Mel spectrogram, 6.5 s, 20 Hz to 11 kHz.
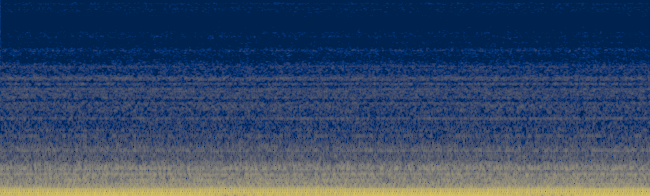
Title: Audi 1.8t cold start misfire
